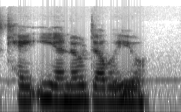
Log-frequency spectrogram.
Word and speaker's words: Keno: And then Keno is Kenow.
